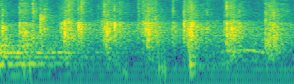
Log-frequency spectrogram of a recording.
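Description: An audience in a church applauds steadily, many hands clapping together in a dense, continuous patter that swells slightly in waves, over a faint low hum.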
